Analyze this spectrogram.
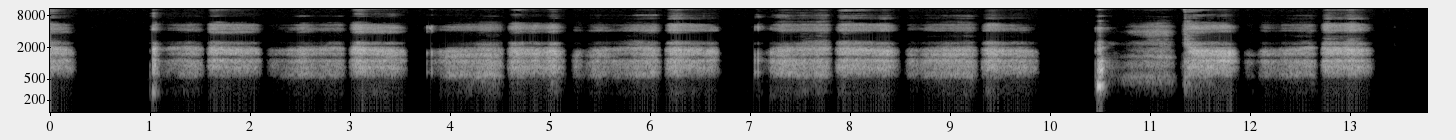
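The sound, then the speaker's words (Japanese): Heavy, close-up breathing: a steady run of about a dozen breathy exhales and inhales, each lasting roughly a second with short pauses between, intimate and fairly loud, with no talking. “私の吐息と混じり合って、お顔とお顔の間、すごく群れた空間になってます。”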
